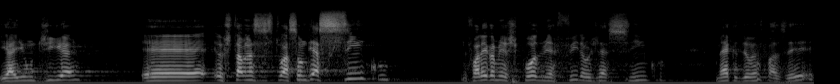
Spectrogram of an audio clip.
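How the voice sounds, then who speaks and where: This man's high-pitched voice has a bright, sharp tone, ordinary pitch variation and a moderate pace. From Pernambuco, Brazil. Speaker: visiting pastor. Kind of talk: sermon. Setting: church service with congregation.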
